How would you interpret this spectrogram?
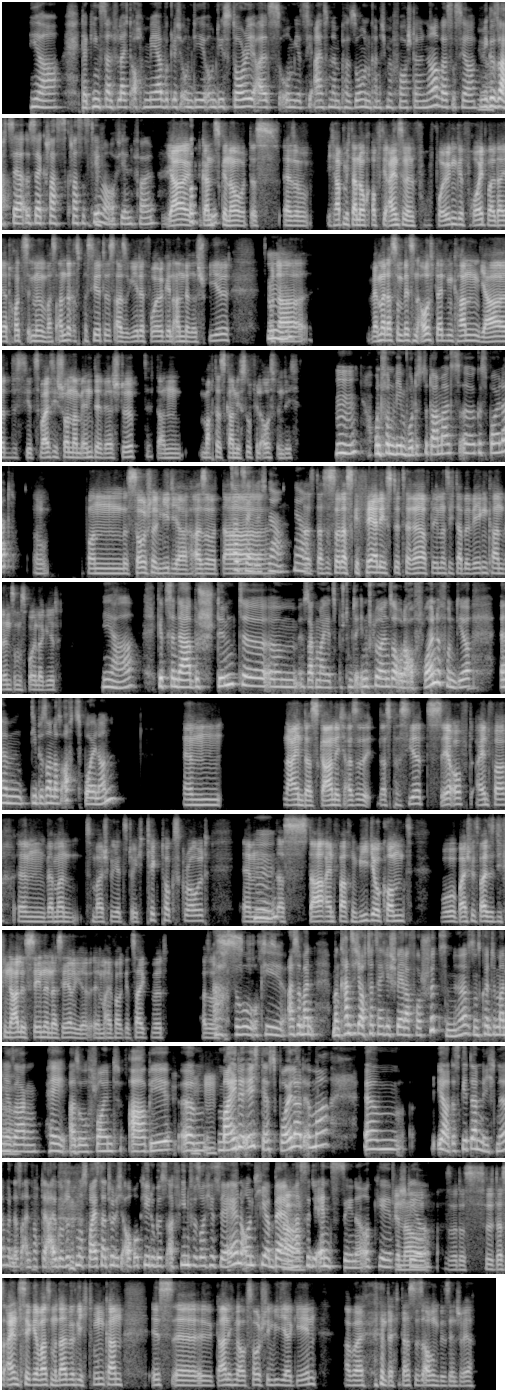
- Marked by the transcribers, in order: chuckle; chuckle; chuckle
- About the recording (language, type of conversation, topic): German, podcast, Wie gehst du mit Spoilern um?
- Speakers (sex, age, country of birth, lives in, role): female, 40-44, Germany, Portugal, host; male, 20-24, Germany, Germany, guest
